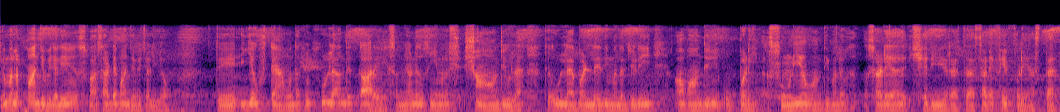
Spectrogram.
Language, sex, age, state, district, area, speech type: Dogri, male, 18-30, Jammu and Kashmir, Kathua, rural, spontaneous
